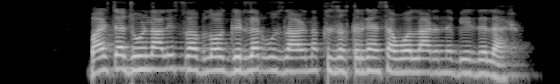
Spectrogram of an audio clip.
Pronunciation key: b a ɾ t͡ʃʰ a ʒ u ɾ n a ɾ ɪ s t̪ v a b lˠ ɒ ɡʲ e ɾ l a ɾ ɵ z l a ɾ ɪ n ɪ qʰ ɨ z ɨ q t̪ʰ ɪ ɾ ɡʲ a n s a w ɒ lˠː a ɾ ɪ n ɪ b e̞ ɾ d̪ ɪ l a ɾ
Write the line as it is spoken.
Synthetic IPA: b a ɾ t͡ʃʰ a ʒ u ɾ n a l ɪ s t̪ v a b lˠ ɒ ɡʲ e ɾ l a ɾ ɵ z l a ɾ ɪ n ɪ qʰ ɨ z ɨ q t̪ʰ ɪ ɾ ɡʲ a n s a v ɒ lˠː a ɾ ɪ n ɪ b e̞ ɾ d̪ ɪ l a ɾ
